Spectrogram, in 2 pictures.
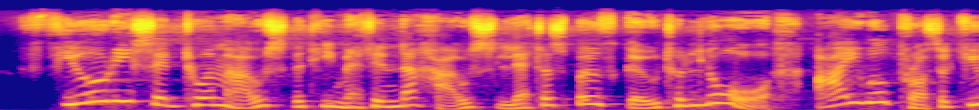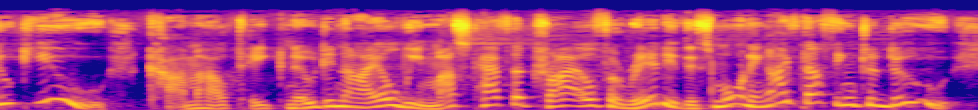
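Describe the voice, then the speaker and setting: In a put-on character voice, a female-sounding speaker squeaks at a fairly high pitch with very wide pitch swings and a moderate pace. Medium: read story. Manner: indignant, cross.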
